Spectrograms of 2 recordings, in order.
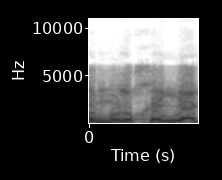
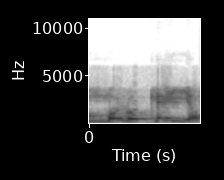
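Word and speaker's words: ملوخية: Même les Fatimides connaissaient par le nom molokhia, parce que c'est plutôt le K, pas le Kra. Les Européens ne le prononcent pas comme nous avec le Kra.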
